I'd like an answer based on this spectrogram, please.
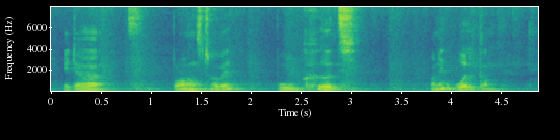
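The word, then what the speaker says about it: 不客气: ওকে, 10 নম্বর হচ্ছে পুখছি।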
